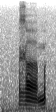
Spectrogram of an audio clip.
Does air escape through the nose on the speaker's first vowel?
no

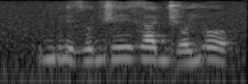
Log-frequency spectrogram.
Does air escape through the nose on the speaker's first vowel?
yes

